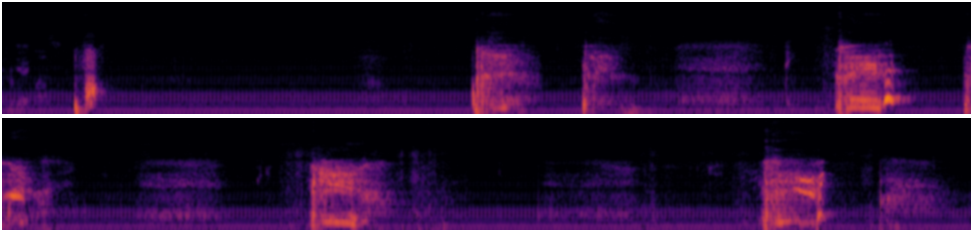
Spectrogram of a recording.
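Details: Person who says they are sick, coughing while playing Minecraft: several short dry coughs and throat clearing between quiet speech over a steady mains hum; cough.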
